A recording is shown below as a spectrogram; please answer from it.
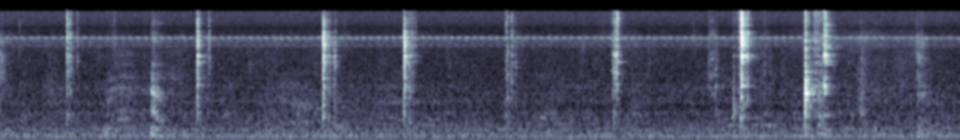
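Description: Steel spoon clinking against stainless steel bowl and tray while sauce is spooned out: about ten separate sharp clinks every second or so, the loudest near the end.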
